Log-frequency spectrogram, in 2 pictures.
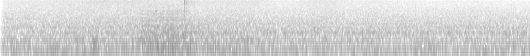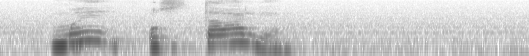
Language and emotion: Russian, neutral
